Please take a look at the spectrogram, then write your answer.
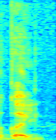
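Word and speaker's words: guile: जाता है तो जैसे जी यू आई एल ई तो क्या हो गया गाइल ये हमारा यू साइलेंट हो गया तो यू को नहीं पढ़ेंगे धर गिल्ड और गिल्ट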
